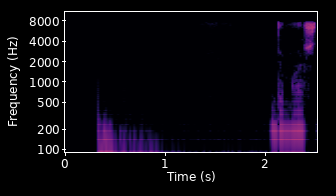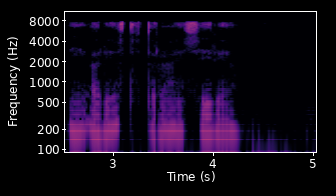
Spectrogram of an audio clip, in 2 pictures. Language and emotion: Russian, neutral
